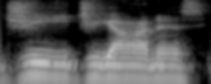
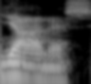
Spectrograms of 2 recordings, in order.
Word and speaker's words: Giannis: all you want on Giannis. Giannis. Giannis. That's what I call him. Giannis. I've heard people call him Giannis. I know the freaking G is silent.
